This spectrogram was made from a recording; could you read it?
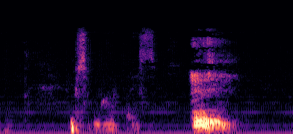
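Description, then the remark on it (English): A person clears their throat: a short rough catch, some low voiced rumbling, then a louder, harsher rasping clear lasting a moment before quiet. “But He wants you today to clear your throat first so you can pre-preach.”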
